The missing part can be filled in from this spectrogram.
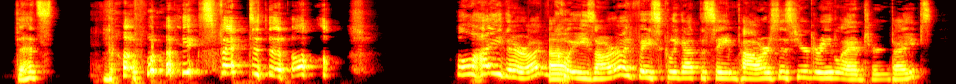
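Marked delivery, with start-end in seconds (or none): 4.6-9.4 attempted Wisconsin accent, sliding partly into pirate voice. Voicing Quasar after saying he has a Wisconsin accent, attempting that accent. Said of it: "No, that was almost pirate accent".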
